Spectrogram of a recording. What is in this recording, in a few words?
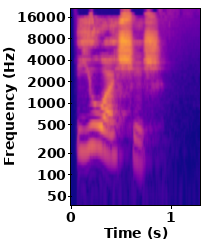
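"юасьысь", Komi, female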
